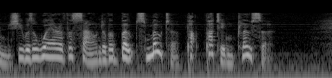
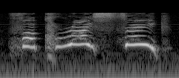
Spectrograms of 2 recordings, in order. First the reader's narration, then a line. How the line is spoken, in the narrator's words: bawled Carol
